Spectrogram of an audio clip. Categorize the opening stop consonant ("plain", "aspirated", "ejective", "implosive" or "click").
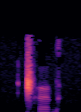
click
